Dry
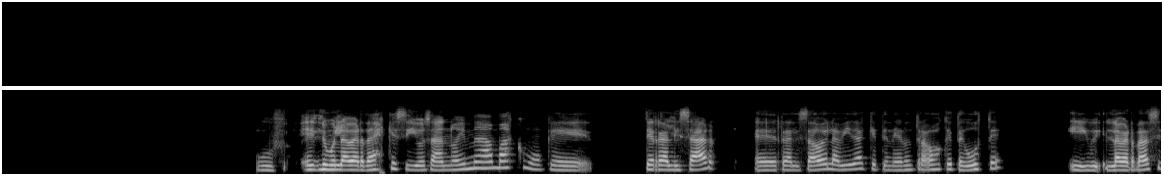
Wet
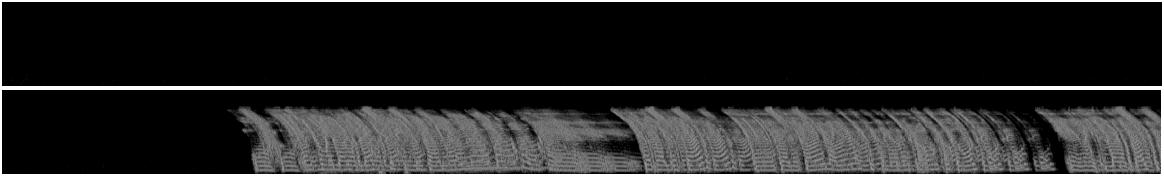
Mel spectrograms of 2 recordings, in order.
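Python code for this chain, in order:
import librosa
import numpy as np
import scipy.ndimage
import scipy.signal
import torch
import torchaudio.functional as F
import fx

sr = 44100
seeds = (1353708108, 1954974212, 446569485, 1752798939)

y = fx.spec_delay(x, sr, highs='early', ms=349)
y = fx.highpass(y, sr, hz=360.0, slope=6)
y = fx.echo_feedback(y, sr, ms=259, feedback_pct=25, wet_db=-11)
y = fx.spectral_comp(y, sr, ratio=10.0)
y = y * 10.0 ** (-1.0 / 20.0)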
